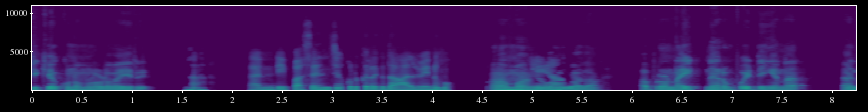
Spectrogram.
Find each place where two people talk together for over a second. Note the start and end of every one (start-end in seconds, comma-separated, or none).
none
